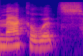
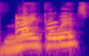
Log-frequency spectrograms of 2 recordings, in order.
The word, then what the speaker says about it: Mankiewicz: On June 9th, Ben Makowitz hosted Steven Yeah, Spielberg. good pronunciation of his name, man. That's Mankiewicz, but we like Makowitz even better.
